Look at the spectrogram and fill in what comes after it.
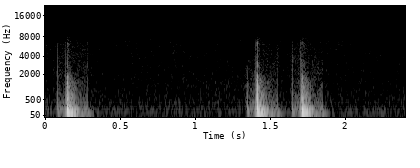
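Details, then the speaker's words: Percussion continued downward along the midclavicular line, below the lung's sub-dull zone: three short, flat, dull taps without resonance over the liver. Hepatic dullness, a normal finding. "Seguimos percutiendo y encontramos la matidez hepática."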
